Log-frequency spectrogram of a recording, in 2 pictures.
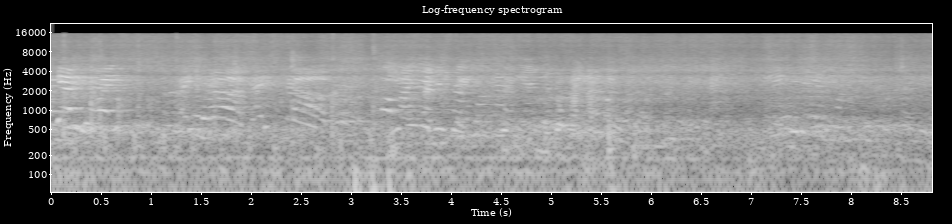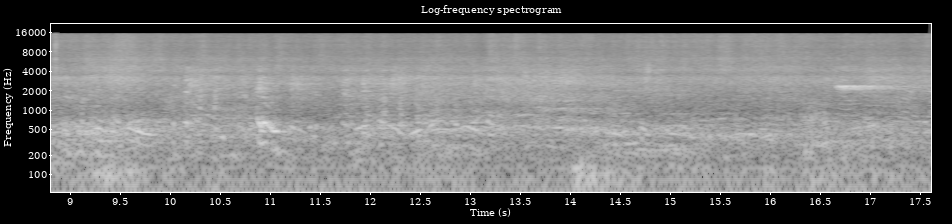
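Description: Skate blades scrape across the ice.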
